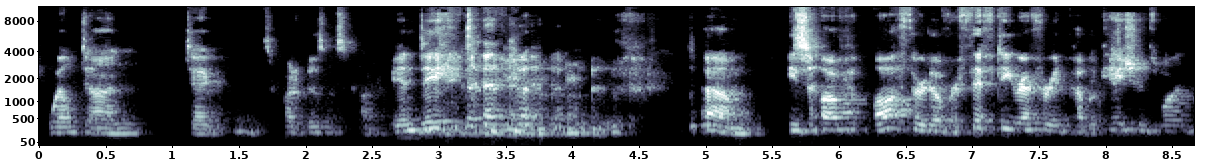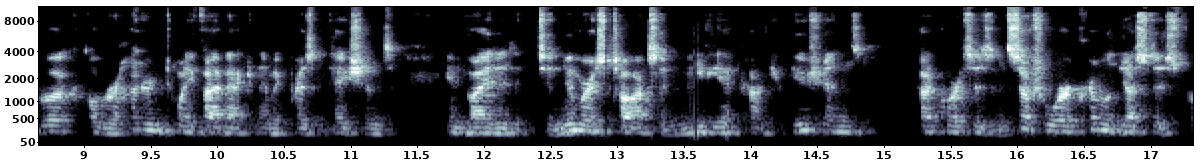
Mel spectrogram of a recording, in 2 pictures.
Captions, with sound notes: Well done, David. - It's quite a business counter. - Indeed. (panel laughs) He's authored over 50 referee publications, one book, over 125 academic presentations, invited to numerous talks and media contributions, taught courses in social work, criminal justice,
